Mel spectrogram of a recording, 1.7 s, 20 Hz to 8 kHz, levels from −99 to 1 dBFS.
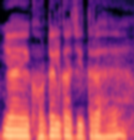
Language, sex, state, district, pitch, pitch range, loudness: Hindi, male, West Bengal, Alipurduar, 125 Hz, 120-130 Hz, -15 LUFS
